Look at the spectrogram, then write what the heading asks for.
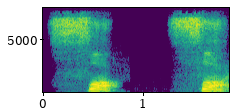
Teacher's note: Ya, so itu di ujung lidah atas ya, ketemu dengan pangkal gigi seri depan atas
